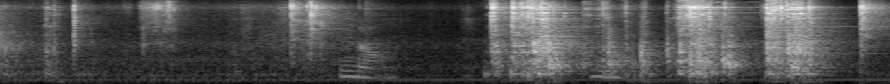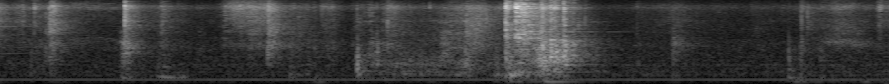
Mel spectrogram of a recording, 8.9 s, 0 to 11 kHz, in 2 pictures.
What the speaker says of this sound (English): Ninja 76 is going to get the knife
